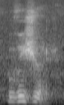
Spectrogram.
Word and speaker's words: ویژول: ویژول. ویژول یہاں اس کی آواز جو ہے وہ ژ کی آواز ہے.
